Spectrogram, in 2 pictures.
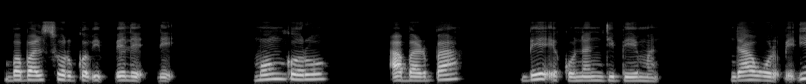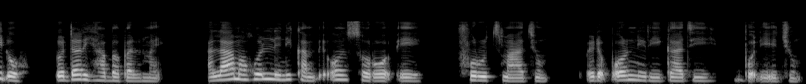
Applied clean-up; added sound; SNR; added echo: none; none; none; none.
